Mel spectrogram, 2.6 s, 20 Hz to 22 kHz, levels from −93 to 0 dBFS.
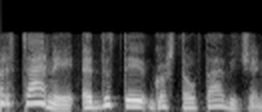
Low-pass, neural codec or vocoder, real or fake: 7.2 kHz; codec, 16 kHz, 0.5 kbps, X-Codec, WavLM features, trained on Multilingual LibriSpeech; fake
